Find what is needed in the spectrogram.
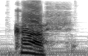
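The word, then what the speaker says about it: cough: وزي كمان كلمة كاف كاف او يسعل، الواحد لما بيكح دي اسمها كاف كاف سي او يو جي اتش كاف.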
